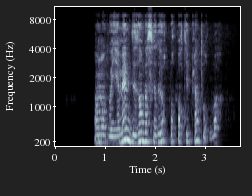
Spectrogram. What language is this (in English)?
French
